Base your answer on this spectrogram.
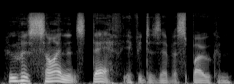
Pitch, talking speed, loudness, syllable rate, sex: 105 Hz, 230 wpm, -20 LUFS, 6.1 syllables/s, male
